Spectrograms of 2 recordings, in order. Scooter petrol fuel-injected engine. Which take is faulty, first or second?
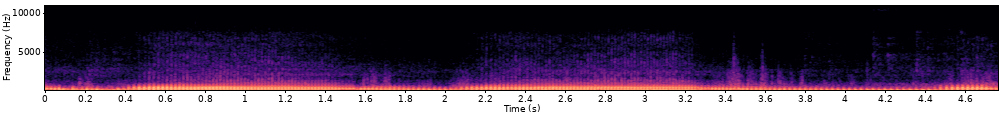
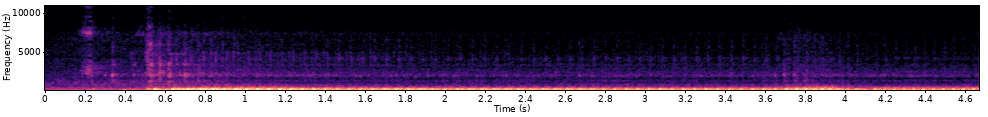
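second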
